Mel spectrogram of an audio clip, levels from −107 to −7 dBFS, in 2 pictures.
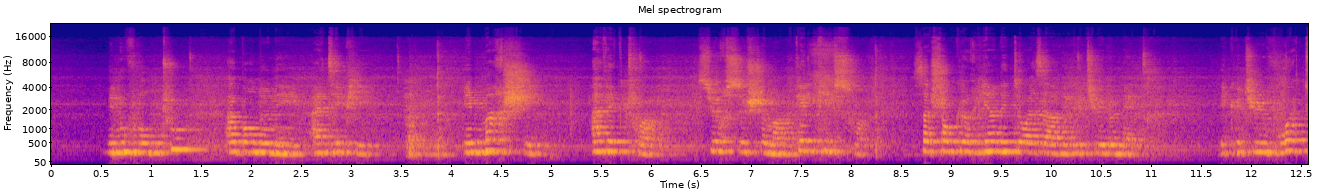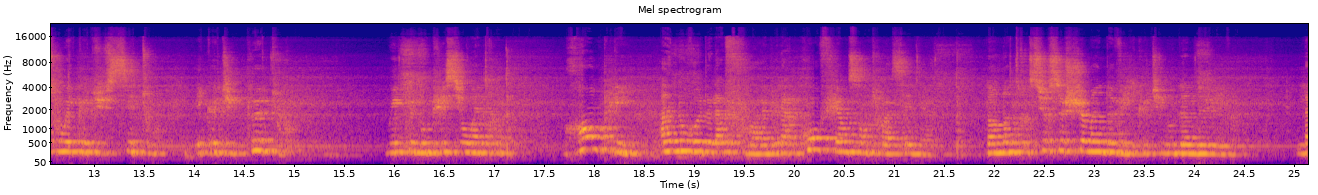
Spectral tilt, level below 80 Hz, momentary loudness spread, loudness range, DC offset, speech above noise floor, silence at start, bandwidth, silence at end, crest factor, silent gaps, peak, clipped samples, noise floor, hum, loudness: -3 dB/octave; -80 dBFS; 14 LU; 2 LU; under 0.1%; 26 dB; 0 s; 16.5 kHz; 0 s; 18 dB; none; -14 dBFS; under 0.1%; -58 dBFS; none; -32 LUFS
